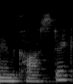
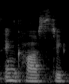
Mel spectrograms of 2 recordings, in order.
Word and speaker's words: encaustic: My name is and I'm an enostic and mixed media artist.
